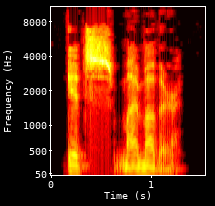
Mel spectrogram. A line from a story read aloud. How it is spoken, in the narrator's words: Sebastian said in a confidential tone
